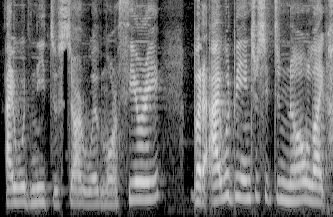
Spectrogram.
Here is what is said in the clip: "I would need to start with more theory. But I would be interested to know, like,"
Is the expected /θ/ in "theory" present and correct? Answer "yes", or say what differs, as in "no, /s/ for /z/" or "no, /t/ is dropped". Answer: yes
